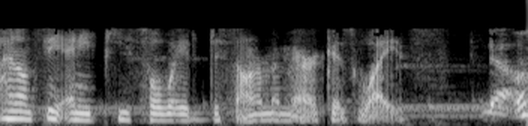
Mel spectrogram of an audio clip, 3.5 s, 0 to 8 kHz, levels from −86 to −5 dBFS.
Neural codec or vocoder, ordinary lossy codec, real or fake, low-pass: vocoder, 22.05 kHz, 80 mel bands, WaveNeXt; AAC, 16 kbps; fake; 7.2 kHz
